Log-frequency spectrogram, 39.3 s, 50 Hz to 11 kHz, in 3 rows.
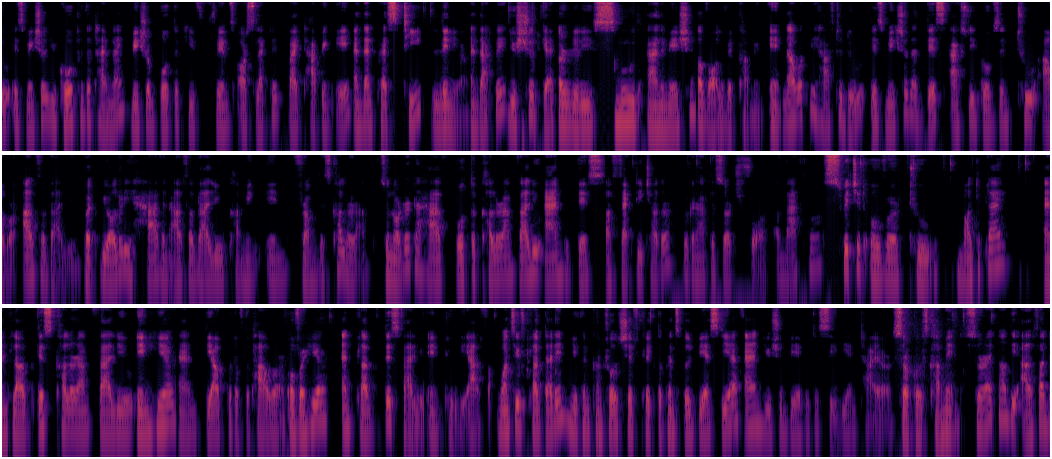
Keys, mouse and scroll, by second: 3.4 a, 4.7 t, 6.4 click, 8.0 shift+space, 11.3 shift+space, 13.3 scroll down 2, 13.3 middle click, 14.6 middle click, 16.1 middle click, 17.0-17.7 scroll down 3, 17.7 middle click, 20.6 click, 21.6 shift+a, 24.9-26.0 drag, 27.5 click, 28.3-29.7 drag, 30.2 click, 30.9-32.7 drag, 32.8 middle click, 34.4 ctrl+shift+click, 38.1 click.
